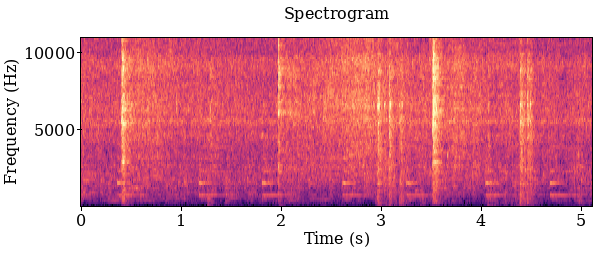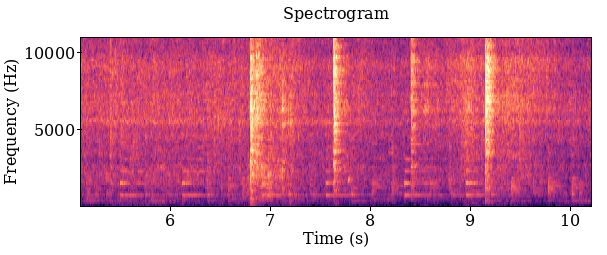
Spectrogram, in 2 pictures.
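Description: Lamb karahi sizzling in a frying pan as a metal spatula stirs it, with sharp scrapes and knocks of the spatula against the pan every second or so.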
